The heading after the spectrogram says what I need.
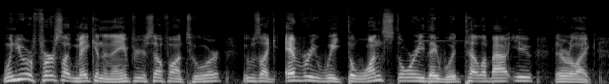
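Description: A man hosting a casual interview show, joking and teasing with quick questions, recorded on a studio mic in a lounge room. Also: on the high side, no room sound. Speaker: show host. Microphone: studio mic with headphones.

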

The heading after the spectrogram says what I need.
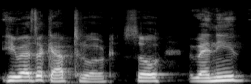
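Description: Higher-voiced Indian man, mellow podcast host. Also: unhurried. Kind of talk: casual chat. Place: small furnished room, indoors. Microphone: podcast microphone on boom arm, close.

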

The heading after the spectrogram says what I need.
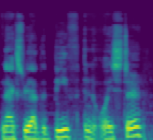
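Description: A young man, a chef and vlogger, casually talking through a restaurant tasting menu with excited repetition and restarts. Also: medium pitch, moderate pace, slightly rough, faint music behind. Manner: enthusiastic, repeats words, restarts.

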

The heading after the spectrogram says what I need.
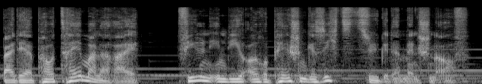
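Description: With a low voice and huge pitch swings, a man delivers scripted documentary narration at normal speed, his intonation rising and falling expressively. Music is clearly audible behind him.

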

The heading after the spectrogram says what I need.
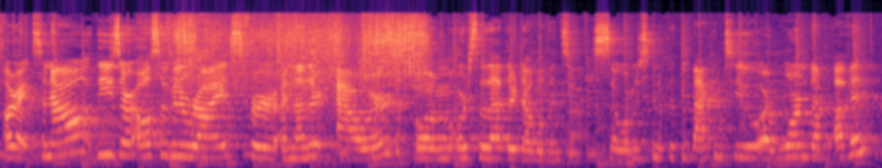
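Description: A young woman serving as guest baker guides a baking demonstration in a large home kitchen, explaining each step in an upbeat, instructive way. Her voice sits high with fairly even intonation, at normal speed with few pauses. The kitchen sounds echoey, with background music playing.

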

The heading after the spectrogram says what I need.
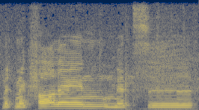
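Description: A man's voice: medium pitch, flat delivery, extremely slow, recorded from a distance, highs cut off. A man in his forties chatting casually in a comic shop, rambling with many fillers and restarts. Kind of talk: casual chat.

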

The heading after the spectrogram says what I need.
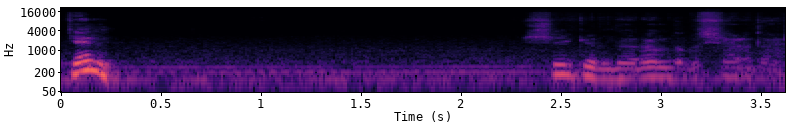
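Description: A man chatting casually on a live stream at home, coaxing his cat to come inside and calling it loudly by name. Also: mid-range voice, unhurried, noisy background.

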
